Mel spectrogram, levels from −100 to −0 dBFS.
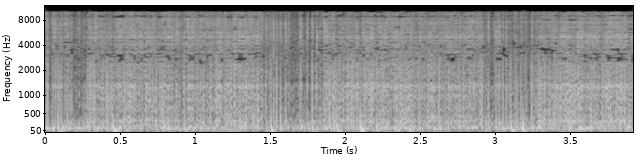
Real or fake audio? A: real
